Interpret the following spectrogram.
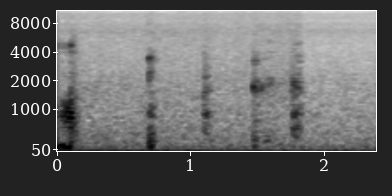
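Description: Near silence, with a handful of faint, short clicks spaced a little under half a second apart.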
